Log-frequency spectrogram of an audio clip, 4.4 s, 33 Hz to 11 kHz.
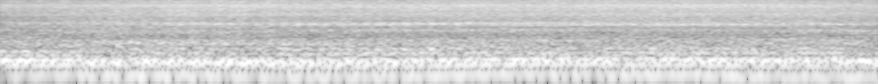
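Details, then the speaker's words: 1986 Ford Mustang GT Foxbody V8 on first start, slightly warm, open H-pipe exhaust, good oil pressure: deep, steady, even idle with all eight cylinders firing and no misses. The engine is running normally. "the engine's running a lot happier now. Uh, it sounds a lot better."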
